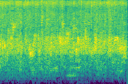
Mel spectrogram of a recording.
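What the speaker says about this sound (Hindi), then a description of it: "मैं बच्चों से गुजारिश करूंगा कि एक बार जोरदार तालियां अशरफ साहब और आयशा जी।" Schoolchildren in a large audience at Al-Ameen School clap loudly and steadily during a shoe and sock donation event, a dense wash of applause that fills the whole moment without pause.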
